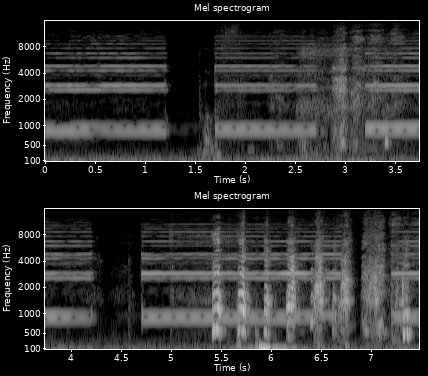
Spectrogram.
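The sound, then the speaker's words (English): A phone emergency alert drill tone sounds as a steady, piercing multi-tone buzz in three long bursts separated by brief gaps, with people talking and laughing over the final burst. “So if you're wondering what that sound was, it was just the world ending, apparently. It was the government notifying me of an emergency, but it was just a drill.”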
